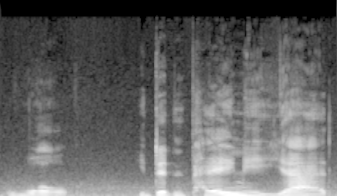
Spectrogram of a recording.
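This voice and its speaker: A woman's voice: mid-range voice, takes it slowly, slight background noise, lightly acted. A woman playing an earnest, gullible garbage collector in an audio drama, with a folksy, self-assured way of talking. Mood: earnest, defensive. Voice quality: folksy, colloquial delivery. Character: gullible, cheerfully confident female garbage collector.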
